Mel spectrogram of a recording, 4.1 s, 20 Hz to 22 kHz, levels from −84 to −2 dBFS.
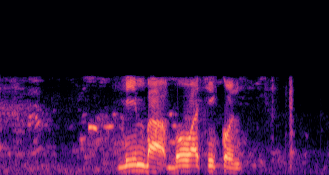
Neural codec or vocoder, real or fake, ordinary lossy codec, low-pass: none; real; AAC, 24 kbps; 3.6 kHz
